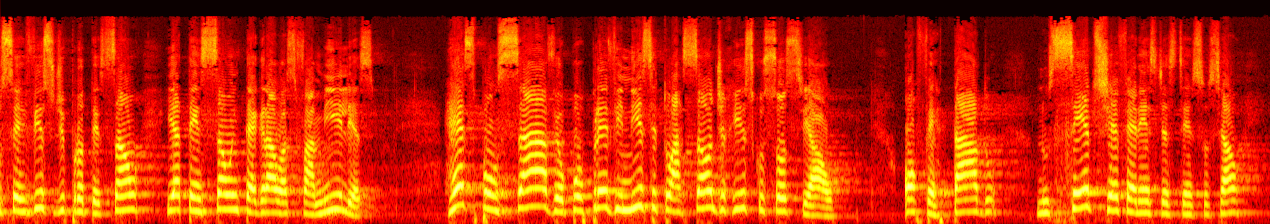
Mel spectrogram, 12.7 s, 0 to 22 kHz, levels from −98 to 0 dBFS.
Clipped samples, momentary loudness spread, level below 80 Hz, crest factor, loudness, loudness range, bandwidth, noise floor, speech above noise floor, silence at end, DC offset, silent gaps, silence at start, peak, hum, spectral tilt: under 0.1%; 8 LU; -48 dBFS; 14 dB; -18 LUFS; 2 LU; 16.5 kHz; -50 dBFS; 32 dB; 0.2 s; under 0.1%; none; 0 s; -4 dBFS; none; -3 dB/octave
